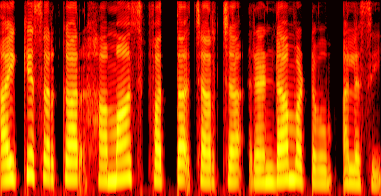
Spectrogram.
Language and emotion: Malayalam, neutral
